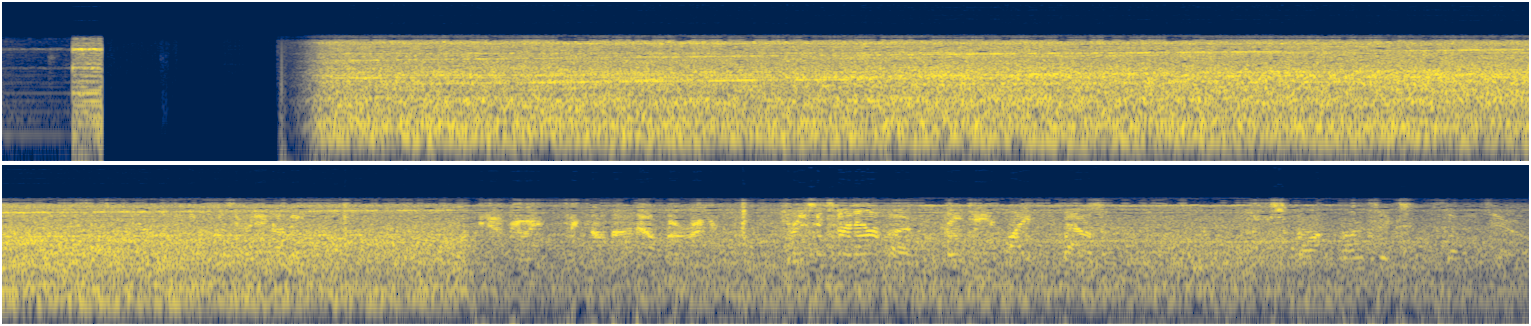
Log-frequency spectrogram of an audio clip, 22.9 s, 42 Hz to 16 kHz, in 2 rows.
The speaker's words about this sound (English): I see we're number one for takeoff, so Captain, let's get flight 414 in the air.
